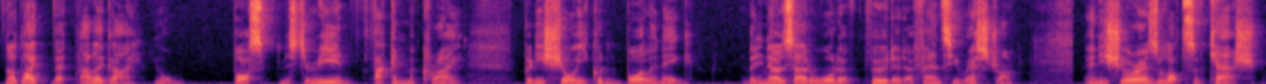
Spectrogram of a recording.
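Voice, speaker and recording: A man's voice: mid-range voice, dark tone, close to an everyday voice. A man voicing a volatile, sarcastic, foul-mouthed drunken man in an audiobook.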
